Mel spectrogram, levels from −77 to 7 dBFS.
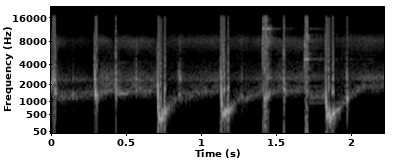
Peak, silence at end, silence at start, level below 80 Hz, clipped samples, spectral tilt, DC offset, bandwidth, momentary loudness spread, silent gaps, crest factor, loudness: -14 dBFS; 0 s; 0 s; -64 dBFS; under 0.1%; -1 dB/octave; under 0.1%; 17 kHz; 3 LU; none; 20 dB; -33 LUFS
